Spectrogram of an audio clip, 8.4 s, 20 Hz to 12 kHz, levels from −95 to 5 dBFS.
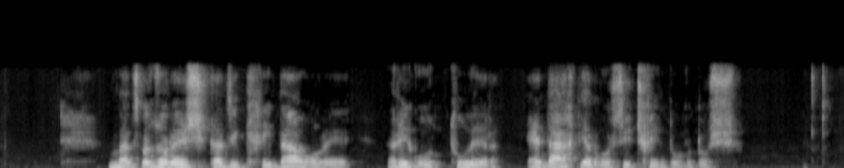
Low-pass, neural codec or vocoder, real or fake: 7.2 kHz; codec, 16 kHz, 4 kbps, FunCodec, trained on LibriTTS, 50 frames a second; fake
